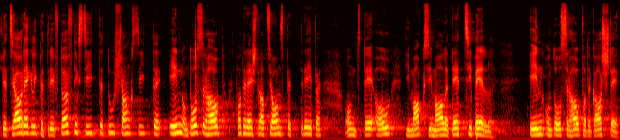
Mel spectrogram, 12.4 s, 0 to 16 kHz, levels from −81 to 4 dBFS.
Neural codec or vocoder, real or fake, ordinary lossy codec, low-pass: vocoder, 48 kHz, 128 mel bands, Vocos; fake; none; 14.4 kHz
